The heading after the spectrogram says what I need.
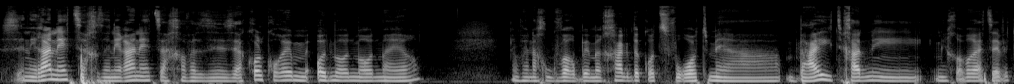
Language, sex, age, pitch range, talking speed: Hebrew, female, 20-39, 165-185 Hz, 140 wpm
